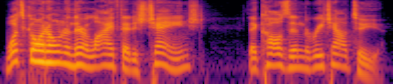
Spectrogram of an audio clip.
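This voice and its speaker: A man's voice: fairly high pitch, expressive, normal speed. A man hosting a motivational sales podcast, talking bluntly and emphatically in short, punchy phrases, with some profanity. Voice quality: powerful voice. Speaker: podcast host and sales coach. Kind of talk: motivational solo talk.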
